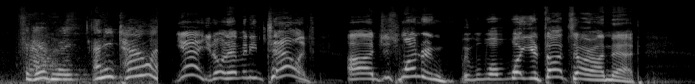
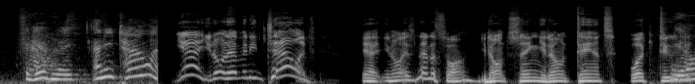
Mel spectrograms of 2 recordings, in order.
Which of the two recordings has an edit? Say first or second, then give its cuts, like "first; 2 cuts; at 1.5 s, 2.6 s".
second; 1 cut; at 3.4 s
